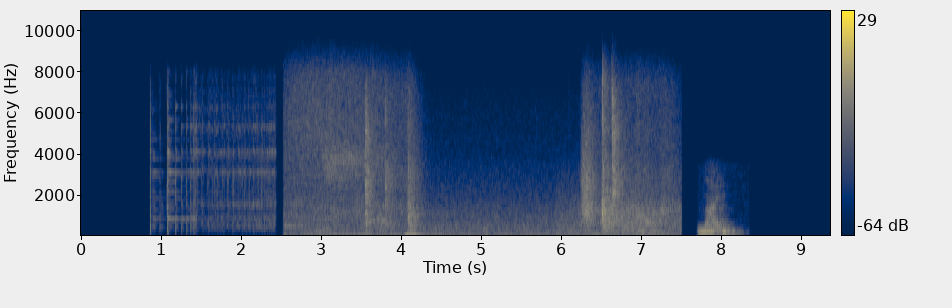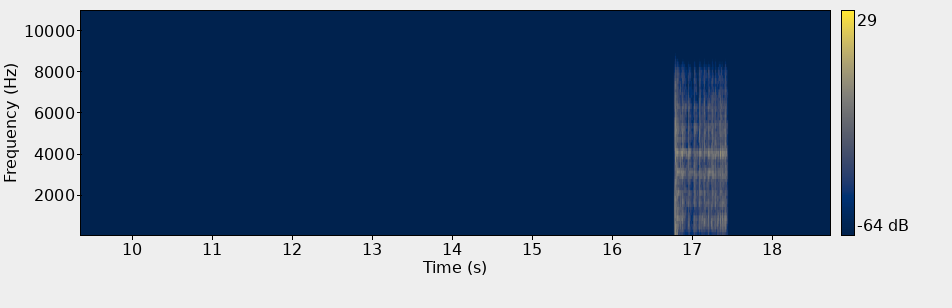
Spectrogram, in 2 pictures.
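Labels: At 0.83 seconds, a coin drops. Next, at 2.52 seconds, you can hear a sliding door. At 7.71 seconds, someone says "nine." Later, at 16.77 seconds, a coin drops.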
